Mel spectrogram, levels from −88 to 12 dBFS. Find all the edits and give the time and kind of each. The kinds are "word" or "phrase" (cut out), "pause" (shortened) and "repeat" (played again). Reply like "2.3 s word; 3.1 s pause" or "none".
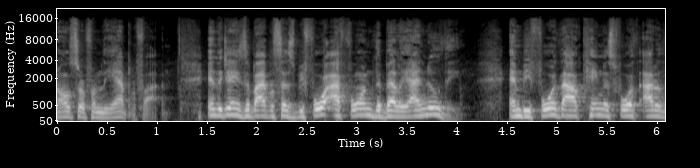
1.7 s word; 3.2 s phrase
